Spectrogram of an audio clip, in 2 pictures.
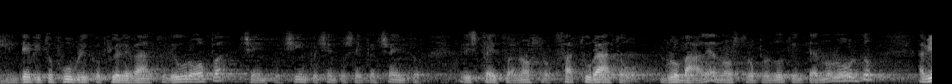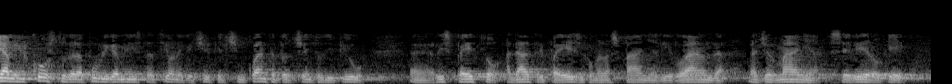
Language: Italian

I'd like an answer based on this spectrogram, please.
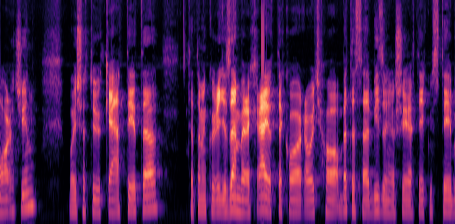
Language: Hungarian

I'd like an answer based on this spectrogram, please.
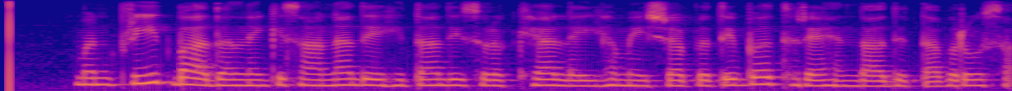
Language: Punjabi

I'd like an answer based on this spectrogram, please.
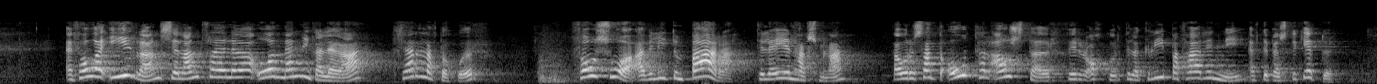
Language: Icelandic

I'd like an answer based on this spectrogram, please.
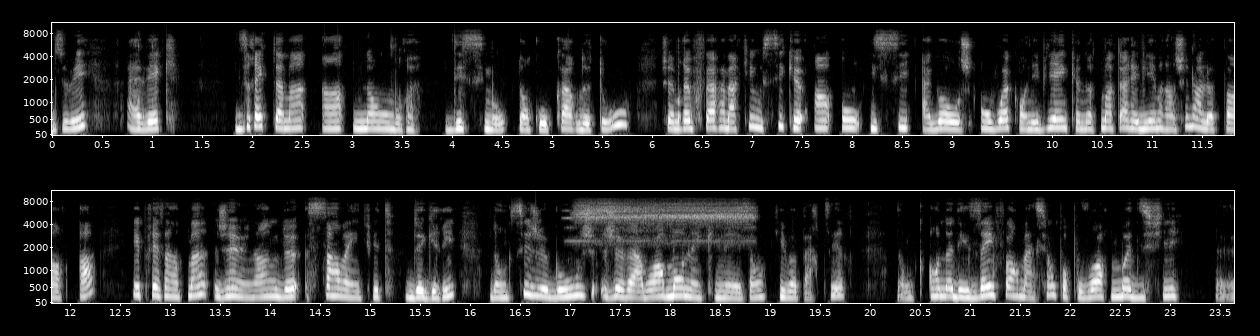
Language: French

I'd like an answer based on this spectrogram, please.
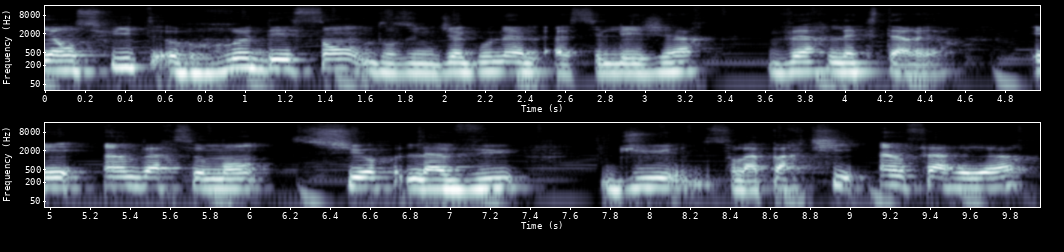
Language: French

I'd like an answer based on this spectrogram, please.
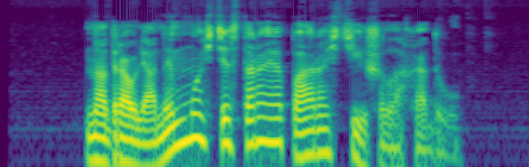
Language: Belarusian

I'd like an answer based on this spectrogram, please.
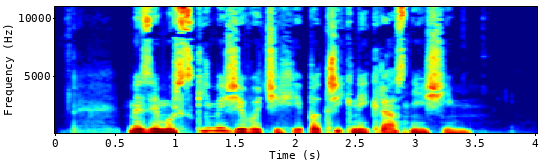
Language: Czech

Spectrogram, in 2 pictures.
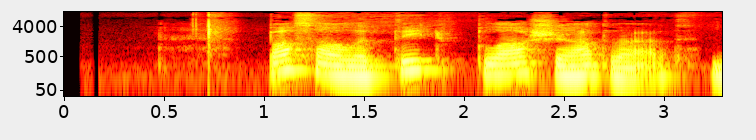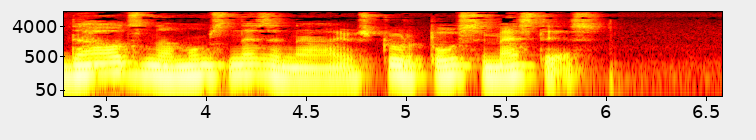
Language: Latvian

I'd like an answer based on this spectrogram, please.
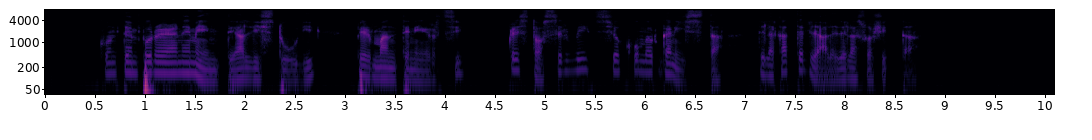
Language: Italian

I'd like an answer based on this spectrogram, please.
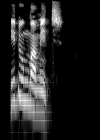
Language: Luo (Kenya and Tanzania)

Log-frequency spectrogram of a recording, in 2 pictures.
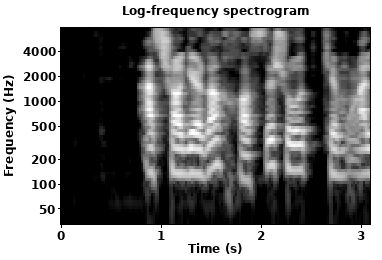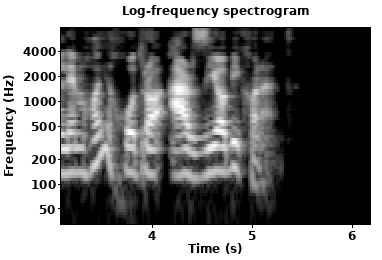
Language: Persian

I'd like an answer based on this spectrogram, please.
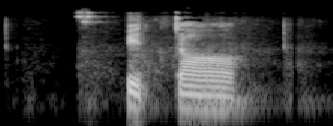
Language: Thai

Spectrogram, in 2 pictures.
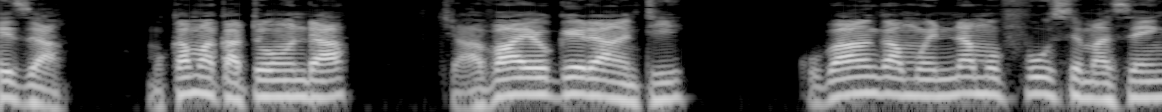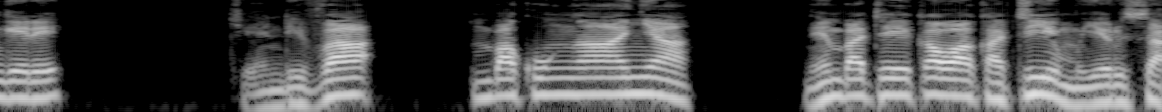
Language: Ganda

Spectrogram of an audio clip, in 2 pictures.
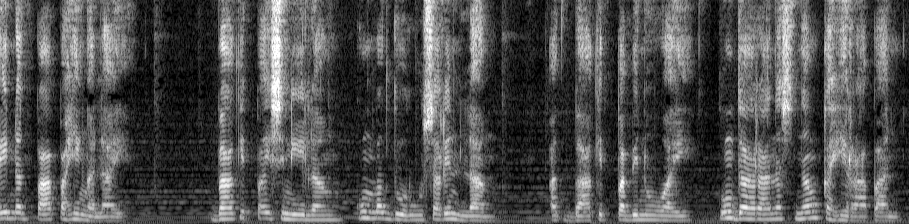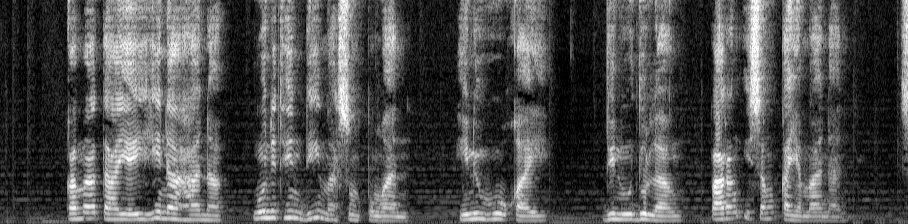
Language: Filipino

